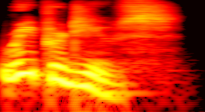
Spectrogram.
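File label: "reproduce", British English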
